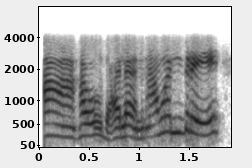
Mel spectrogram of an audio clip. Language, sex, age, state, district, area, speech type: Kannada, female, 60+, Karnataka, Udupi, rural, conversation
